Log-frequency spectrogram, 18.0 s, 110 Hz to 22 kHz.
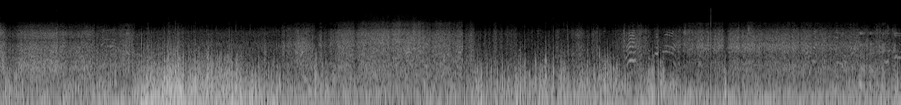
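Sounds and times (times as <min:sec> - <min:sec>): surf breaking on pebble beach: 0:00.0 - 0:18.0
wind buffeting microphone: 0:00.0 - 0:18.0.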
